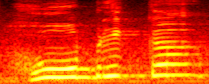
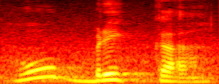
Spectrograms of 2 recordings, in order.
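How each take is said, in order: First: The stress is on the first syllable. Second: The stress is on the second syllable. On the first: The speaker calls it wrong. "rúbrica não é uma palavra proparoxítona" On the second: The speaker calls it right. "a sílaba tônica é a penúltima"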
